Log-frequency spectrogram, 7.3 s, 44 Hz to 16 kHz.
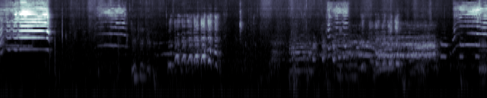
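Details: Two newborn Nigerian Dwarf goat kids, a male and his younger sister, about one hour old, born in July and weighing 2 and 3 lb. High, harmonic, wavering bleats come in short bursts, mixed with lower, softer bleating between them.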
